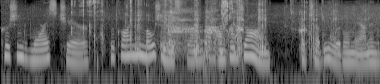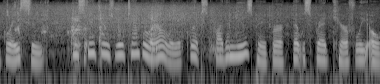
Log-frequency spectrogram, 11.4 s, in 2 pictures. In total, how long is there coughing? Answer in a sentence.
You can hear the coughing for 3 seconds altogether.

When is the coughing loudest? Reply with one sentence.
The volume of the coughing peaks at 3 seconds.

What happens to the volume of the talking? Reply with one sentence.
The volume of the talking stays about the same.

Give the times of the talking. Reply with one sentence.
The talking can be heard from 0.0 to 11.3 s.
